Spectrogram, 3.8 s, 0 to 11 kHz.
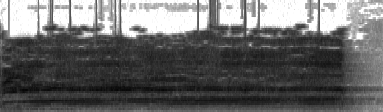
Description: boar_anomaly_2.ogg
